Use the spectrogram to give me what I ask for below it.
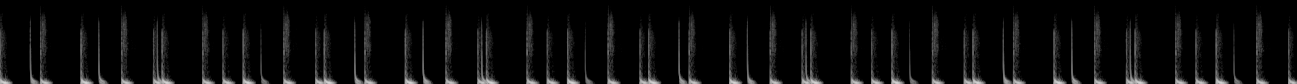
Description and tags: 148 Sidekick.Drums
This one is made by the Bitwig Studio Drummachine. It´s a fast one if you want to play it in the original tempo.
